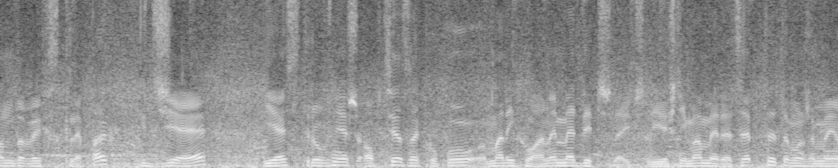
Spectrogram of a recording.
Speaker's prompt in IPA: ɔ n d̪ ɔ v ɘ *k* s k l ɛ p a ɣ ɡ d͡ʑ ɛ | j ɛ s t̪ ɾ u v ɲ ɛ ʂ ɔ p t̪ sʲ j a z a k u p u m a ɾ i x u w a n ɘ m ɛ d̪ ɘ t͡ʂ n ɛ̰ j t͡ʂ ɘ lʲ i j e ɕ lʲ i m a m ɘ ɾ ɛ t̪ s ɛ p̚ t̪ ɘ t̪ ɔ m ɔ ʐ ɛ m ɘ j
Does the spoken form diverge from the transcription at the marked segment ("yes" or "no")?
yes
